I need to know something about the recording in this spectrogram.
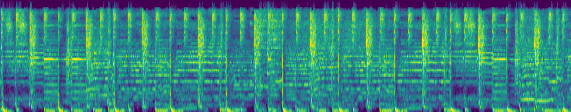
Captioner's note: Lacht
